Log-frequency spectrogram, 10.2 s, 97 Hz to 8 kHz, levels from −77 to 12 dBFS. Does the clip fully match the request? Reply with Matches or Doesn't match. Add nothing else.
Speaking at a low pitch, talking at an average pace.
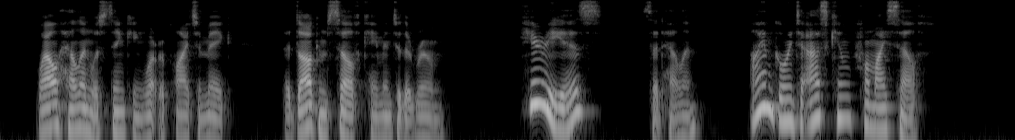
Matches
